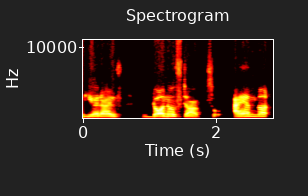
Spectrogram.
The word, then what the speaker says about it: Donnerstag: Next is Thursday as Donnerstag.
